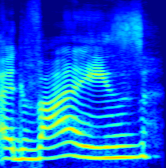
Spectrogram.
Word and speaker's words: advise: Now, advise. Advise. You should feel your teeth vibrate with the Z sound at the end.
